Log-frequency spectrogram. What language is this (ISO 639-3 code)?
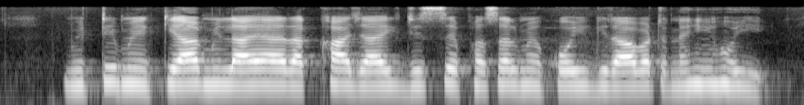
mag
